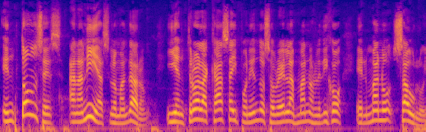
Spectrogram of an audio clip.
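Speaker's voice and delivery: loud, high pulpit preaching; lively sermon voice; fervent preaching. Acted. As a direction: drive the story home to the church. Preaching at full force.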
